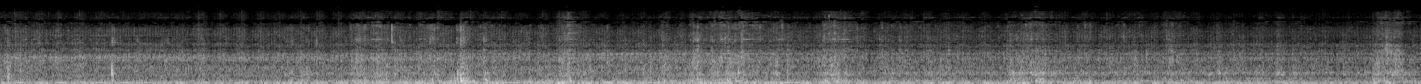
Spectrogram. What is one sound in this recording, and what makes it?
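A rotary tiller churns through dry soil.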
